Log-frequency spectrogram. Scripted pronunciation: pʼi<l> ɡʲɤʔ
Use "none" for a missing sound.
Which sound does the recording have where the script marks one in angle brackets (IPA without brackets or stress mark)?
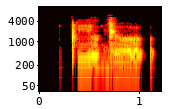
l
